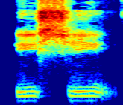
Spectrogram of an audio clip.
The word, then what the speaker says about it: Isha: So I'm definitely gonna check out this, and let me make sure I'm saying it right. Isha. Isha.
